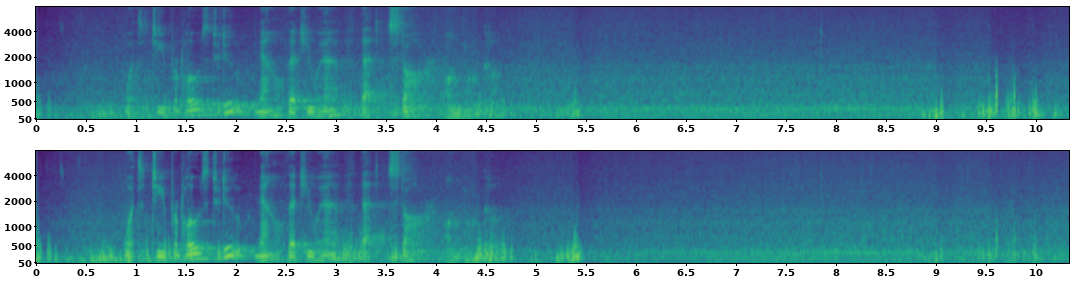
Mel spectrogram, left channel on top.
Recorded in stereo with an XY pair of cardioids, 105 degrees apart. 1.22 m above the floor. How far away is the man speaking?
About 2 m.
